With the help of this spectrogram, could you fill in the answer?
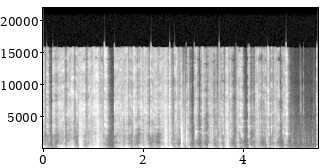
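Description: A flat metal blade scrapes a solid yellow plaster excavation block as powder piles up. Dense, bright rasping strokes run almost continuously before trailing off into near silence at the end.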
